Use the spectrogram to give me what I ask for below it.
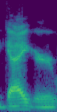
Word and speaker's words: Geiger: the name of Geiger which is spelled GUI G AR I used to always tell people it was like guitar with a G so I had a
